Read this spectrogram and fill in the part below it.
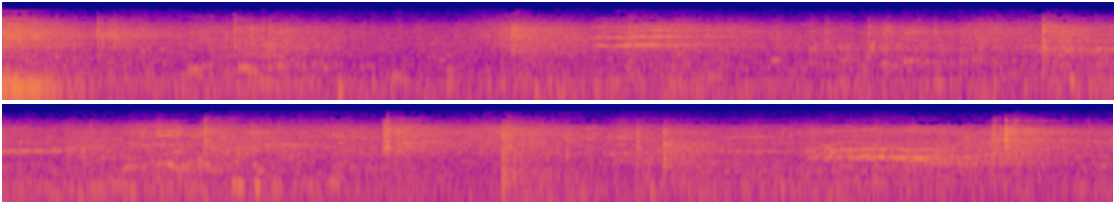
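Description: Hockey sticks knock sharply against a puck in a large echoing rink.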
